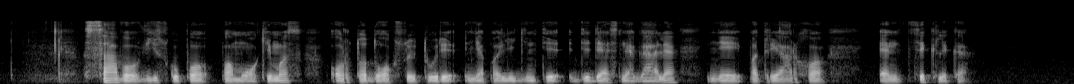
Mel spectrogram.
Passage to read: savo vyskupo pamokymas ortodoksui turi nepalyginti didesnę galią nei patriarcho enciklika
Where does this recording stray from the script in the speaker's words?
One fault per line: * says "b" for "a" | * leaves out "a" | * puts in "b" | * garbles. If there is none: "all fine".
all fine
